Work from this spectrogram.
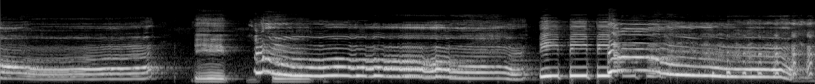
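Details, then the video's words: A husky puppy howls in response to a person saying "beep beep", a noise it hates, in long, wavering tones that slide up and down, broken by brief sharp bursts. "Cute Husky Puppy Howls at "Beep Beep Beep" Sound"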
